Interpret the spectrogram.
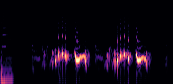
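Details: Pigeons cooing: two low, throaty, rolling coo phrases, each about one second long and ending in a deeper drawn-out note, mixed with sharp clicking sounds.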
